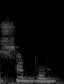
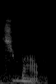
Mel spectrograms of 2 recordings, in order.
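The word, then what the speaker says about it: Chabaud: Шабошка, если вдруг вы не знали, как правильно произносится этот бренд, это Шабо. Хотя я, когда пришла в Ревгош, была уверена, что он называется Чебаут.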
